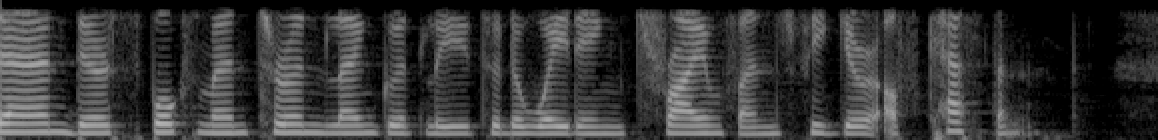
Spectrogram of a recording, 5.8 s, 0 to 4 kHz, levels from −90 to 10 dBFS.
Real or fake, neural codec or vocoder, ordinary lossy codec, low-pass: real; none; AAC, 32 kbps; 3.6 kHz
